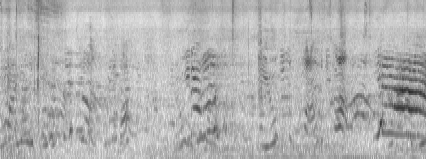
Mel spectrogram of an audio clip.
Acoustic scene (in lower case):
residential area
